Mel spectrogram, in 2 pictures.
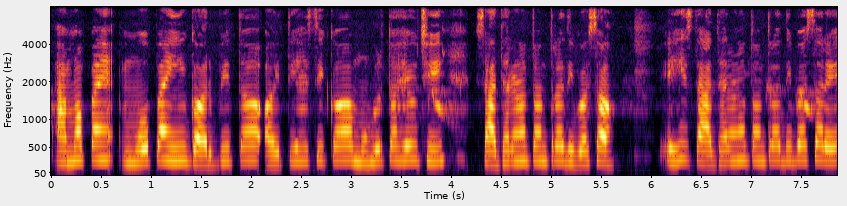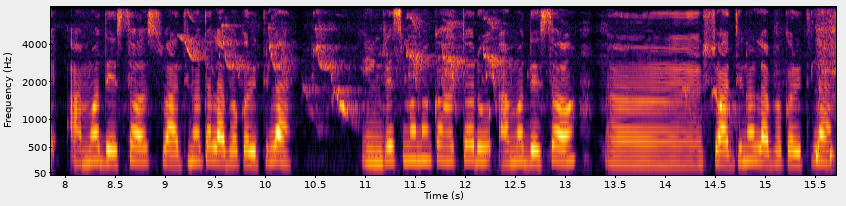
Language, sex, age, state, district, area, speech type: Odia, female, 18-30, Odisha, Jagatsinghpur, urban, spontaneous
